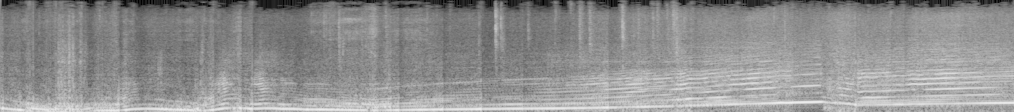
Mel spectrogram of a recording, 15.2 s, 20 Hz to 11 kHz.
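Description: Citroën AX 16v engine heard from inside the cabin. It pulls at low revs for the first few seconds, then accelerates with a steadily rising pitch. The revs drop sharply on an upshift about twelve seconds in, climb again, and drop on another shift at the end.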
